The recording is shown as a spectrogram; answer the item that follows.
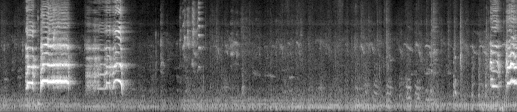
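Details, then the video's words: Kukuak Balenggek rooster from Solok, West Sumatra, giving two loud harmonic crow phrases near the start, then a long quiet stretch with faint clucks, and another crow beginning at the end. "Ayam kukuak balenggek ayam asli solok sumbar"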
